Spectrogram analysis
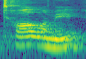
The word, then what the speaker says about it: Ptolemy: going to talk about ptolemy like you don't pronounce the p ptolemy i said in the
